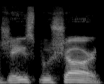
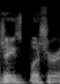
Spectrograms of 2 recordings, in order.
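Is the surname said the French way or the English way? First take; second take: French; English. First: The surname has a French-style pronunciation. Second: The surname has an English-style pronunciation. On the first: The speaker calls it wrong. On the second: The speaker calls it right.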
